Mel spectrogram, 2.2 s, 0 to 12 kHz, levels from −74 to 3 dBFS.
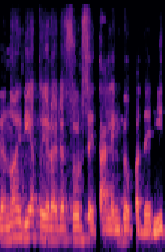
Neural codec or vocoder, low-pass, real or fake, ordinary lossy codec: vocoder, 44.1 kHz, 128 mel bands every 512 samples, BigVGAN v2; 10.8 kHz; fake; MP3, 64 kbps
